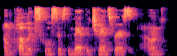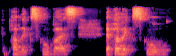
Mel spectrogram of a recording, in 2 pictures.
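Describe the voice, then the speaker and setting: A woman's voice: sits low, level tone, normal speed. Middle-aged woman, speaker at a talk, emphatic preacher-like delivery, roomy hall sound. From Knoxville, Tennessee. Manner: preacherly, repetitive emphatic storytelling. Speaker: guest speaker. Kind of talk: storytelling talk. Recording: roomy echo.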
